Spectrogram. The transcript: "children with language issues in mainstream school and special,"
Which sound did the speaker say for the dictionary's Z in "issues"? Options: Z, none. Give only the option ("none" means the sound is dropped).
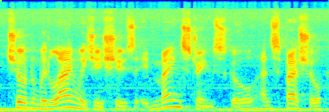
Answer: Z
